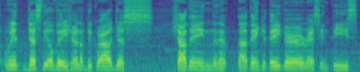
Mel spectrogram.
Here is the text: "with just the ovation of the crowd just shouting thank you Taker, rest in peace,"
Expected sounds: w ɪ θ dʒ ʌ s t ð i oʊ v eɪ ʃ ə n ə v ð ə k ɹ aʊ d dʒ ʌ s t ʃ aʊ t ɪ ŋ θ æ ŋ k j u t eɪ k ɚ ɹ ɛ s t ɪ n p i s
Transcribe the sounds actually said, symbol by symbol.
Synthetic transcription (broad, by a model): w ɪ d dʒ ʌ s t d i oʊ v eɪ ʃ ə n ə v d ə k ɹ aʊ d dʒ ʌ s t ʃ aʊ t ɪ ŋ t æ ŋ k j u t eɪ k ɚ ɹ ɛ s t ɪ n p i s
